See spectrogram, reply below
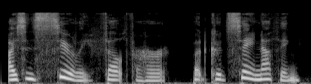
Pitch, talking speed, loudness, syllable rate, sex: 215 Hz, 175 wpm, -18 LUFS, 4.8 syllables/s, female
